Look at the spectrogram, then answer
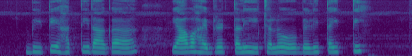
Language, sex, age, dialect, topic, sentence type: Kannada, female, 36-40, Dharwad Kannada, agriculture, question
